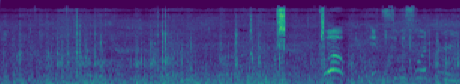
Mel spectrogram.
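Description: A pedal boat under way on a lake: steady low rushing noise from water churned by the pedalled paddle wheel and wind on the microphone. A short vocal exclamation comes about four and a half seconds in.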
